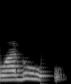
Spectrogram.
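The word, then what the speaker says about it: وَضوء: Nah, jadi kalau hadirin sekalian melihat langsung di kitab Sahih Bukhari, ini kalimatnya dibacanya wadu.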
